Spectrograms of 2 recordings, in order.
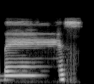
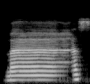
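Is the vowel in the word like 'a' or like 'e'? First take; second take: e; a. First: The vowel is tilted toward 'e'. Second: The vowel is a plain open 'a'. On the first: "Kalau ini nes" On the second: "Kalau kita kan lurus nas gitu"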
